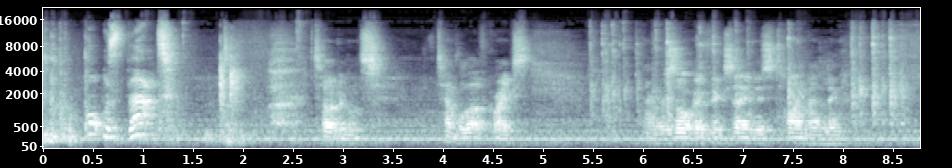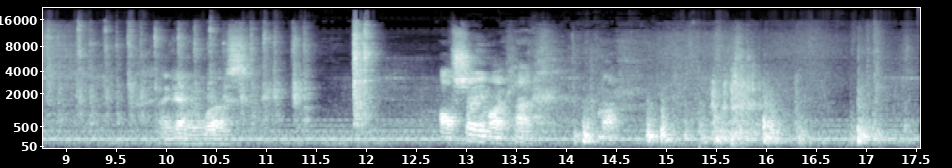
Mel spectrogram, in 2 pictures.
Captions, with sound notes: -What was that? -Turbulence. Temple earthquakes. They're a result of Xavier's time meddling. (TYPING ON KEYBOARD) They're getting worse. I'll show you my plan. Come on.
